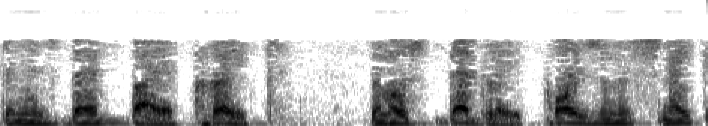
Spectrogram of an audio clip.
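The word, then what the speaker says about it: krait: of a snake the crate is first the crate they spell it k r a i t they're in India the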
